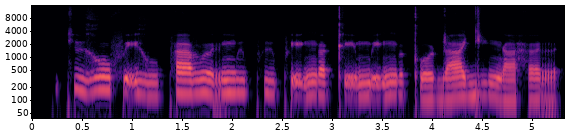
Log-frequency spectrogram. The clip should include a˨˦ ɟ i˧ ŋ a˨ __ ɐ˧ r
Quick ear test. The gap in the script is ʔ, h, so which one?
h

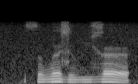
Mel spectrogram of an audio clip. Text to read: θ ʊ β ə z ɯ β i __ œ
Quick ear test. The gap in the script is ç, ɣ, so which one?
ɣ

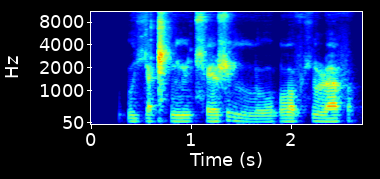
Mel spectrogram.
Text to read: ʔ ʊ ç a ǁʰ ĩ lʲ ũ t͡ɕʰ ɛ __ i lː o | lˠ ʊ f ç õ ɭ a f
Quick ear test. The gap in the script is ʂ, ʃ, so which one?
ʂ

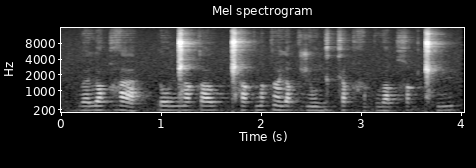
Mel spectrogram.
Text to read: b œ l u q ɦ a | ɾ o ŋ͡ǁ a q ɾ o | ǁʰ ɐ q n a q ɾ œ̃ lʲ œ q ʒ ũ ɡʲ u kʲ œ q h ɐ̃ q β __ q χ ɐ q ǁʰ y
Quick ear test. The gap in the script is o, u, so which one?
u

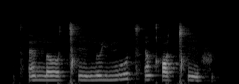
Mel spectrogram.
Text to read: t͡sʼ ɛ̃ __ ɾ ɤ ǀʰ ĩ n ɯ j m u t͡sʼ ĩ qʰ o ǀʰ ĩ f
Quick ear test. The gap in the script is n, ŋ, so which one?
n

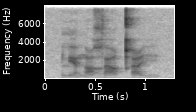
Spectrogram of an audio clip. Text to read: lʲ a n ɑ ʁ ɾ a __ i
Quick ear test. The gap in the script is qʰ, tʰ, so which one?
qʰ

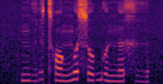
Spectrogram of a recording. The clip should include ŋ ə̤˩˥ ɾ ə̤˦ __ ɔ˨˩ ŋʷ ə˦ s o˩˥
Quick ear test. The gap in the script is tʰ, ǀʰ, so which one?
tʰ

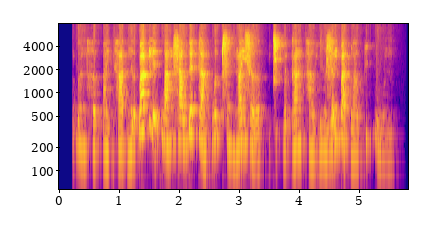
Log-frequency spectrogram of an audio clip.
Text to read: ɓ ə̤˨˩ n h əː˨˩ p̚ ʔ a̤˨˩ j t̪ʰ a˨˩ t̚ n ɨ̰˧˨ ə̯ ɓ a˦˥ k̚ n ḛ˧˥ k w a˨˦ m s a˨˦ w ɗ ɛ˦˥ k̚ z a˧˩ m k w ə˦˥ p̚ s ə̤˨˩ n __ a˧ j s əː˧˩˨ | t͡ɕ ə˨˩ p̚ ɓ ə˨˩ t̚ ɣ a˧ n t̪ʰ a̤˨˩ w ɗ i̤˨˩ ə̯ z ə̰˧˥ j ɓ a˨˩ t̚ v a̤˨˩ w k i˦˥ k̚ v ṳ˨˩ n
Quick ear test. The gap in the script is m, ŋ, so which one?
ŋ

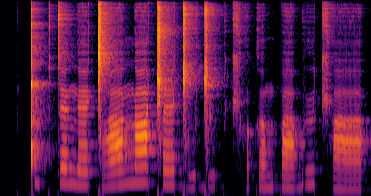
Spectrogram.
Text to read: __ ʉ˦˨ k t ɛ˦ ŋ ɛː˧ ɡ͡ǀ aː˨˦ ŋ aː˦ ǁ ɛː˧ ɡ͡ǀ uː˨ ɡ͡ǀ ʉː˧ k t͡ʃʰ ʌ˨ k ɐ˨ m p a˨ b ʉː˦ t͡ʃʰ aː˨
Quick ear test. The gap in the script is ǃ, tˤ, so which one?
ǃ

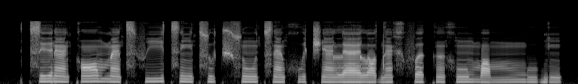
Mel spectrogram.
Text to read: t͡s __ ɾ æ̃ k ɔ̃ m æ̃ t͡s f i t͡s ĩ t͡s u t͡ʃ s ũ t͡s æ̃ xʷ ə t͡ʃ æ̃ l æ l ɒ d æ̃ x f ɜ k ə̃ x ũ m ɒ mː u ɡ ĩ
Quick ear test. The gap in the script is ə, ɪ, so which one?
ɪ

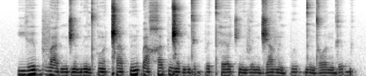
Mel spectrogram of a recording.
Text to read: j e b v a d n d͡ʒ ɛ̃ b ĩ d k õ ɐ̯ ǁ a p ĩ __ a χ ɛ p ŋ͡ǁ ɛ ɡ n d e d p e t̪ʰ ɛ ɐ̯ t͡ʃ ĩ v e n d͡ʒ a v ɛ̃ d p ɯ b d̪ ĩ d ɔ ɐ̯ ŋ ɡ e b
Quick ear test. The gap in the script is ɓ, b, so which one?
ɓ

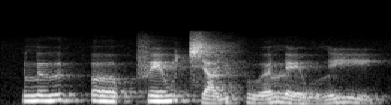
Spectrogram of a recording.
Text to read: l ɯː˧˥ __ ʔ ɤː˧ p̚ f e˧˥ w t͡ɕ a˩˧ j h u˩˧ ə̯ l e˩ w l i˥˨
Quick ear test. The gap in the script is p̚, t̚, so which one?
t̚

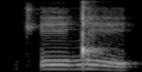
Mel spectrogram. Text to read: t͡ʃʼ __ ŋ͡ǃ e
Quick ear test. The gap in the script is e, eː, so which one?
eː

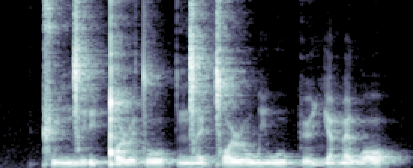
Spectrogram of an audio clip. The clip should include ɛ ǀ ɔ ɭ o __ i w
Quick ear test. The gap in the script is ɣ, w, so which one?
w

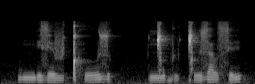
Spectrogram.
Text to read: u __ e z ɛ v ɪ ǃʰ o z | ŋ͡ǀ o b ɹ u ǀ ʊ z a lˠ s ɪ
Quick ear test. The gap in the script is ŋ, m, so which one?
ŋ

